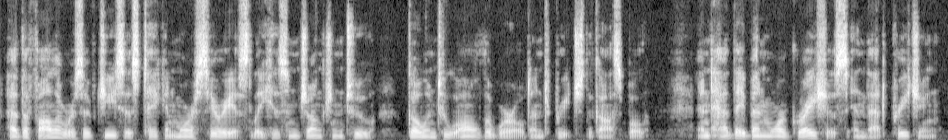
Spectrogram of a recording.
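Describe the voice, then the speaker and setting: Low, slightly husky male audiobook narrator. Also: very animated, normal speed, a little mellow. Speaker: reader of a religious text.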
